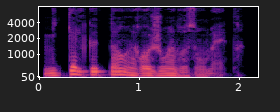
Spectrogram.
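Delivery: usual speaking voice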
